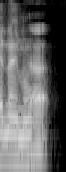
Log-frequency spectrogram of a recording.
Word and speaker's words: Namor: Namor? – Yeah, Namor.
